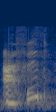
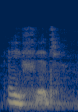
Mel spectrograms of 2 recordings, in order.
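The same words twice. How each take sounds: First: The first vowel is short. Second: The first vowel is long. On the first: The speaker calls it wrong. "double F must be next to a short vowel. So that if it was this one, it would be aphid, which is not right" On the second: The speaker calls it right. "So it has to be aphid"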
